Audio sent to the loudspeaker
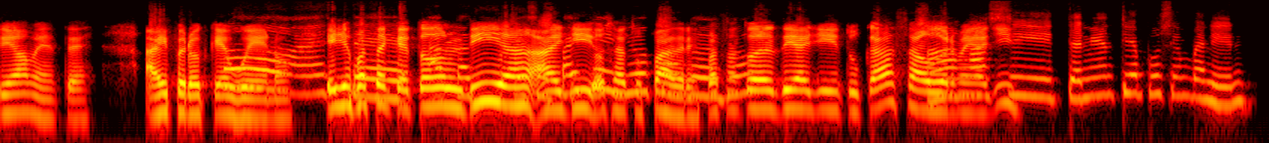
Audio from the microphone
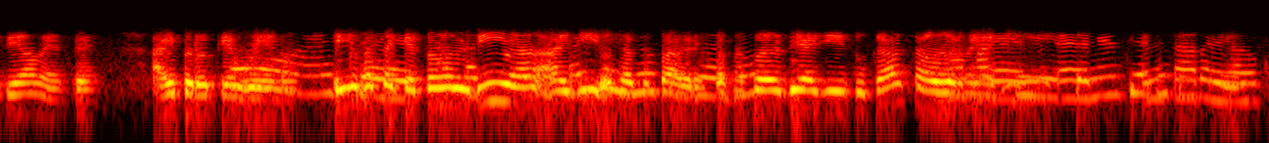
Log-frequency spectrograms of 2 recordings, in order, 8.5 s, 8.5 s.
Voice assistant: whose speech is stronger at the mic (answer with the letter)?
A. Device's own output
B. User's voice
A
